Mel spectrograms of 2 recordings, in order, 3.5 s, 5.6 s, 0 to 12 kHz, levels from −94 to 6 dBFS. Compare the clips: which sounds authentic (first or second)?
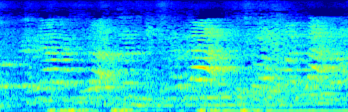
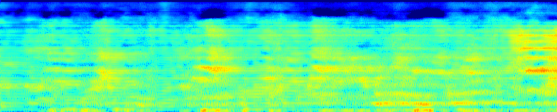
first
